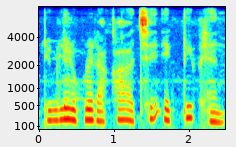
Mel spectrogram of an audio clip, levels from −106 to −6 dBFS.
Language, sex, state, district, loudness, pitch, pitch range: Bengali, female, West Bengal, Cooch Behar, -21 LUFS, 205 Hz, 190-220 Hz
